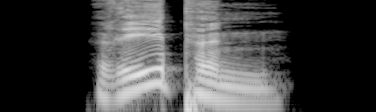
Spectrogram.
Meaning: dative plural of Reep
- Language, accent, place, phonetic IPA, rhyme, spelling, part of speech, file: German, Germany, Berlin, [ˈʁeːpn̩], -eːpn̩, Reepen, noun, De-Reepen.ogg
